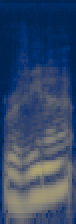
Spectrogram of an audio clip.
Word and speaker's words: Ravenna: Did I say that right? Ravenna, R-A-V-E-N-N-A.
